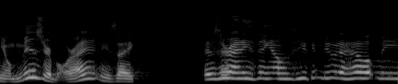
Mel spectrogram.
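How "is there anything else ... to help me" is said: put-on higher, small pleading kid voice; plaintive little-boy voice; little child's voice. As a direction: imitate a sick little boy asking for help. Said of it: "in his little voice".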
